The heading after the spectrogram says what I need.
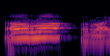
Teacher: Ra is heavy for fatha open jaws. The sound is short.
